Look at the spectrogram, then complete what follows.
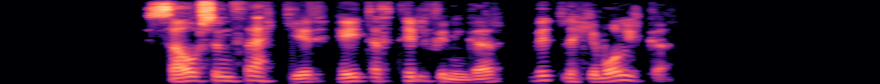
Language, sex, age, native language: Icelandic, male, 30-39, Icelandic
